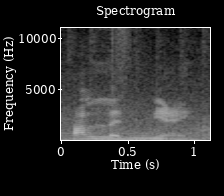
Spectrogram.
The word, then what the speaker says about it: Paligny: If I'm doing a series on this map, I need to make sure I can pronounce it. Paligny.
